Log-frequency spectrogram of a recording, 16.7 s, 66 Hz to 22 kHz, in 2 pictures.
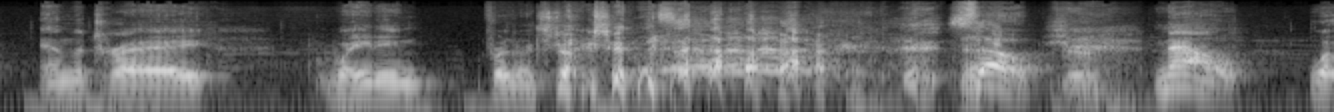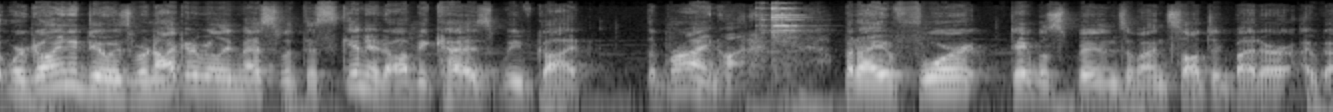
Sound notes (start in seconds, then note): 3.5 both laugh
